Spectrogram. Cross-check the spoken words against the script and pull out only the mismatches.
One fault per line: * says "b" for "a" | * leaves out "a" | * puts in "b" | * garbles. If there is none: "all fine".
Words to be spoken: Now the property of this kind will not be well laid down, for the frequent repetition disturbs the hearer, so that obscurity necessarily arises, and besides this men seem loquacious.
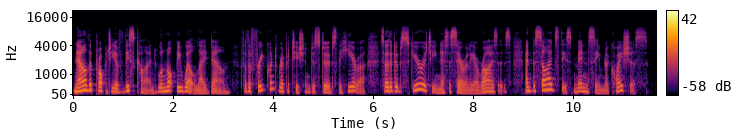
all fine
